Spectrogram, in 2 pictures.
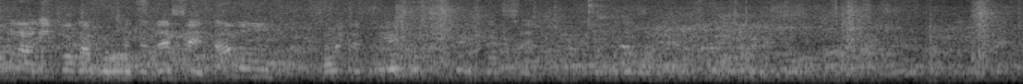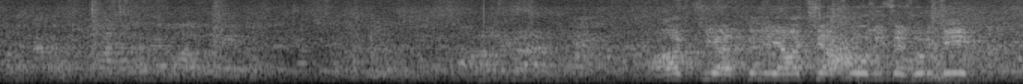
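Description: Men and women chatter nearby in a busy, echoing room.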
